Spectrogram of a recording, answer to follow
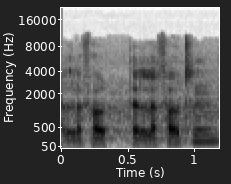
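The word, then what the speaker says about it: Lofoten: the environmental concerns specifically about the lefotin islands i believe it's pronounced and of course as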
